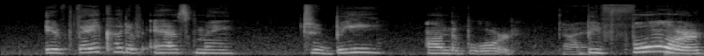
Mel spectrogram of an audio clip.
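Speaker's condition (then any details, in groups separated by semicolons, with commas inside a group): Cerebral palsy; congenital, uses wheelchair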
